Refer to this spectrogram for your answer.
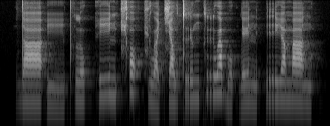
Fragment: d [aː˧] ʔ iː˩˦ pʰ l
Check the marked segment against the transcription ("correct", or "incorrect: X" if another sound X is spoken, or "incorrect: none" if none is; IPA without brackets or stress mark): correct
